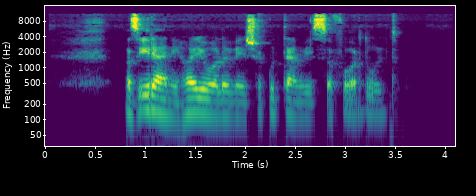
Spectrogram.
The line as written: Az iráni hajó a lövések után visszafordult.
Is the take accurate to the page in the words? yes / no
yes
